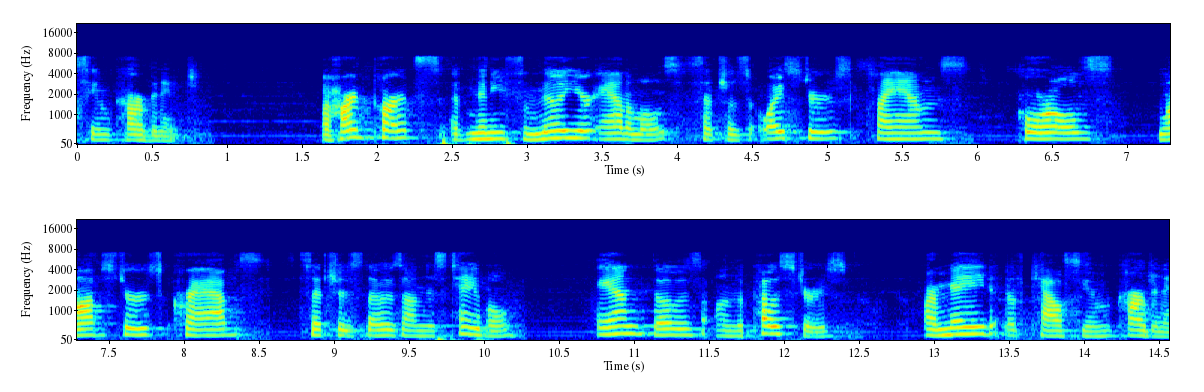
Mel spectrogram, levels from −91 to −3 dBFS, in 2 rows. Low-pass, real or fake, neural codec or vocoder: 7.2 kHz; fake; codec, 44.1 kHz, 2.6 kbps, SNAC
